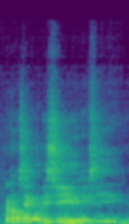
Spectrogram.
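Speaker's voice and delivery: high, drawn-out mock whine; Ruth complaining. Preacher voicing Ruth questioning God about the posting, complaining. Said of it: "mungkin Ruth bisa aja komplain".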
